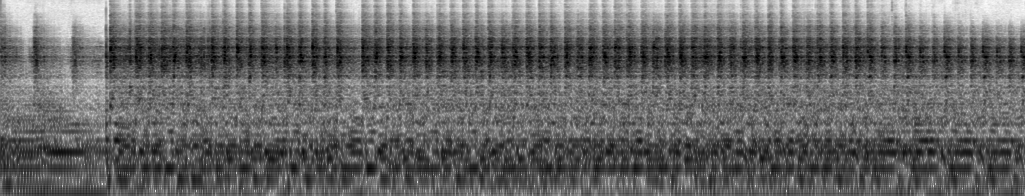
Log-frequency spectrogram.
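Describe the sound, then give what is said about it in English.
Loud, heavily distorted electric guitar playing a sustained, dense breakdown passage, with digital delay repeats thickening the sound into a continuous wash. No voices, just the guitar alone. “that's all based around, you know, that breakdown is just trying to get the distortion and just the right amount of mix on the digital delay.”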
